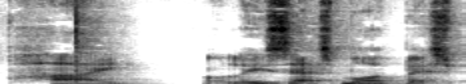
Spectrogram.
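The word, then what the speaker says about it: פ: up this section is pay normally spelled p e if you put it in english but it's pronounced pay at least that's my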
